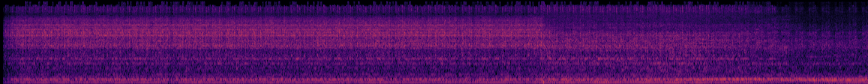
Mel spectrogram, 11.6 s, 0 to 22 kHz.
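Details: BMW E34 with M50B25 engine at idle: steady idle with quick light ticking about three taps a second; hydraulic lifter tick.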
